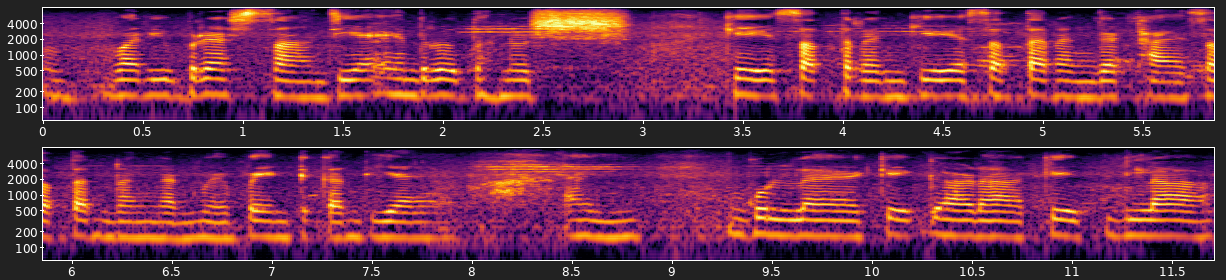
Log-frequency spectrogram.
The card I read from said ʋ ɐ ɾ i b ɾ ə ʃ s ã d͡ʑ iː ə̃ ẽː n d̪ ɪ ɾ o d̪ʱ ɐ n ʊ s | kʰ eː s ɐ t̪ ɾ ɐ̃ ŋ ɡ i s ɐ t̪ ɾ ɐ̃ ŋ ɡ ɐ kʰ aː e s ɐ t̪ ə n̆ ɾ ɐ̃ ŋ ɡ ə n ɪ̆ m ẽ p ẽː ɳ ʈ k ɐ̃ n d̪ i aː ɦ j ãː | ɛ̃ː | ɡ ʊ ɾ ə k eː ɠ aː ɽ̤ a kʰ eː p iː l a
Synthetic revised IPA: ʋ ɐ ɾ i b ɾ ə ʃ s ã d͡ʑ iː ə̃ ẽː n d̪ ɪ ɾ o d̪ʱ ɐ n ʊ ʃ | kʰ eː s ɐ t̪ ɾ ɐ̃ ŋ ɡ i s ɐ t̪ ɾ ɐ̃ ŋ ɡ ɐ ʈʰ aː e s ɐ t̪ ə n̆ ɾ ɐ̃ ŋ ɡ ə n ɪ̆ m ẽ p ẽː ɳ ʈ k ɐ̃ n d̪ i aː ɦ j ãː | ɛ̃ː | ɡ ʊ l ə k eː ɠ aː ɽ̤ a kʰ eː p iː l a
